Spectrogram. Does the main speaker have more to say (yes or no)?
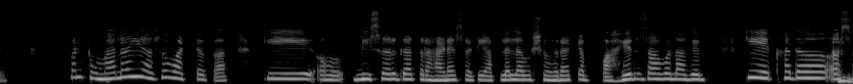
yes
